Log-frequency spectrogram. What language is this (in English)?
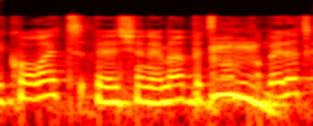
Hebrew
